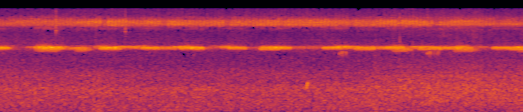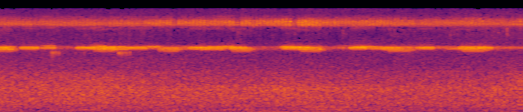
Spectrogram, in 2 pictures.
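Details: Night-time crickets keep up an unbroken high-pitched trill with small stutters and gaps, plus a faint upper whine and quiet low ambient noise.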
